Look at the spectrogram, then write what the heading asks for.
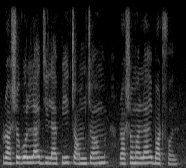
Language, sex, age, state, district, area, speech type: Bengali, female, 18-30, West Bengal, Uttar Dinajpur, urban, spontaneous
